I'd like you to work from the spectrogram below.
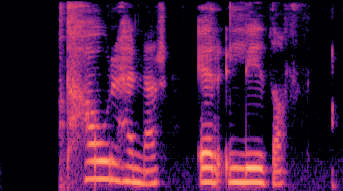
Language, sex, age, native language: Icelandic, female, 10, Icelandic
